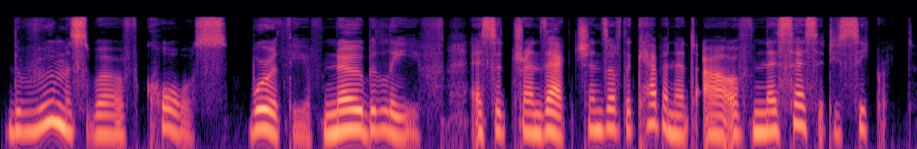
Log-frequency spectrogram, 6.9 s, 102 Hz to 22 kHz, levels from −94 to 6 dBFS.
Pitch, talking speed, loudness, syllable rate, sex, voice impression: 195 Hz, 165 wpm, -20 LUFS, 5.3 syllables/s, female, very feminine, slightly young, slightly adult-like, very thin, tensed, slightly weak, slightly bright, slightly soft, slightly muffled, fluent, slightly raspy, very cute, intellectual, very refreshing, sincere, calm, very friendly, very reassuring, unique, very elegant, slightly wild, sweet, lively, kind, slightly sharp, slightly modest, light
